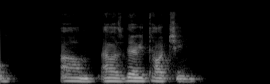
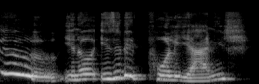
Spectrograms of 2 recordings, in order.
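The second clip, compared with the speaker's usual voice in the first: high-pitched mock nagging, opening on a loud "ooh"; nagging inner voice; 6 semitones higher, 5 dB louder than usual. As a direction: needle like a doubting voice in your head. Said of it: "this nagging voice".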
